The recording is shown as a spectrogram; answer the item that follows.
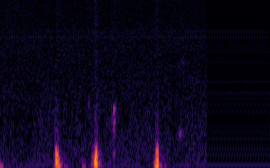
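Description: Three faint, short low thumps about a third of a second apart, after which the audio cuts off abruptly to near silence with a faint steady hum.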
